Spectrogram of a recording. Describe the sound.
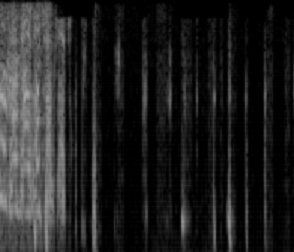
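A person imitates house dogs barking when the doorbell rings: a frantic burst of overlapping yaps, then about ten short, sharp barks in an uneven rhythm, moderately loud, with no other speech.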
